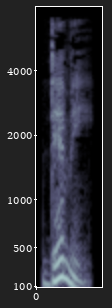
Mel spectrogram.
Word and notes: demi-: British English

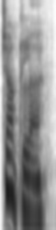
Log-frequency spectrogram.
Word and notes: juggler: British English

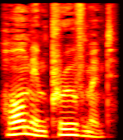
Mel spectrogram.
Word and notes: home improvement: American English

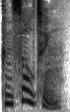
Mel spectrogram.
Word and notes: consulting: British English

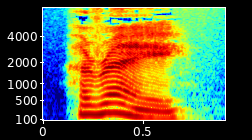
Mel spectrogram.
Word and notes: hurray: British English

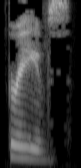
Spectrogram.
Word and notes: grieves: British English

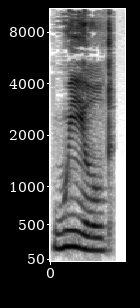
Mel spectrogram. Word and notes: wheeled: American English

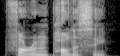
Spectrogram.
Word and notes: foreign policy: British English

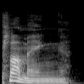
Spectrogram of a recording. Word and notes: plumbing: British English

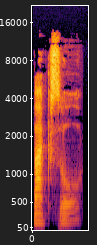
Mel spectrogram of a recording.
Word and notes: back saw: British English

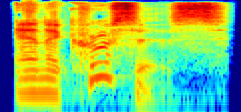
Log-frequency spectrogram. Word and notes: anacrusis: British English

